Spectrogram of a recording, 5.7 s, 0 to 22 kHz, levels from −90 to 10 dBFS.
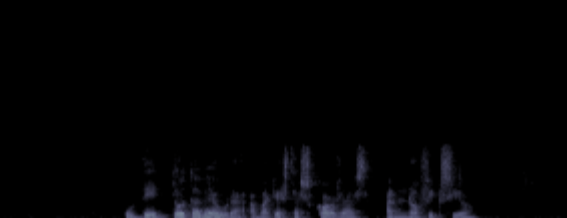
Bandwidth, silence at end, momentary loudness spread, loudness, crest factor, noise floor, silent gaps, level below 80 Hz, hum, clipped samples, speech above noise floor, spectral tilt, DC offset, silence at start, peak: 7.4 kHz; 0.9 s; 11 LU; -50 LUFS; 20 dB; -86 dBFS; none; -90 dBFS; none; under 0.1%; 37 dB; -6 dB/octave; under 0.1%; 1.25 s; -30 dBFS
